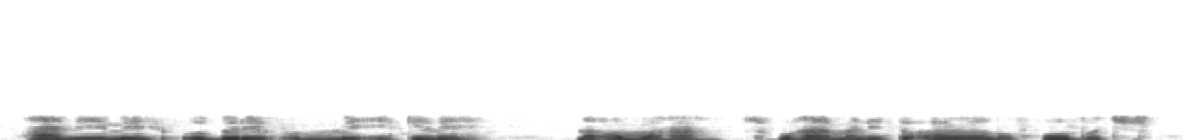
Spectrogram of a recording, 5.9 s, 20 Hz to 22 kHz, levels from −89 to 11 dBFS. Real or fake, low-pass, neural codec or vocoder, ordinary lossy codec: real; 3.6 kHz; none; none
